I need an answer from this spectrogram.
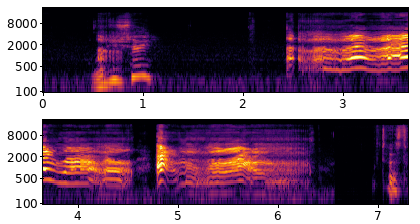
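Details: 'Talking' pet dog gives a short rising whine, then a long grumbling, wavering vocal stretch mixing growl and moan with shifting pitch, broken by one sharp bark-like burst; a person speaks briefly around it.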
